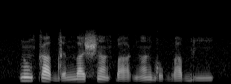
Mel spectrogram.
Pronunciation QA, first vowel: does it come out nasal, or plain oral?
nasal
